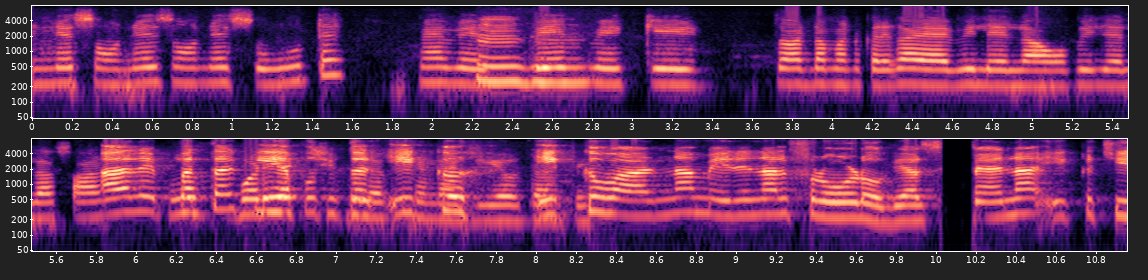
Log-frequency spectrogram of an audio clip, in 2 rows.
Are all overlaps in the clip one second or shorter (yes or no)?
no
